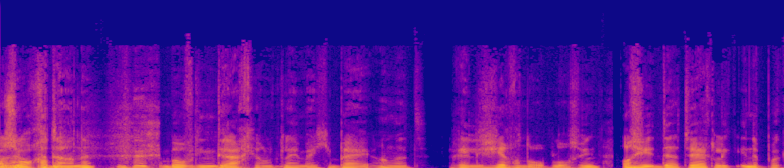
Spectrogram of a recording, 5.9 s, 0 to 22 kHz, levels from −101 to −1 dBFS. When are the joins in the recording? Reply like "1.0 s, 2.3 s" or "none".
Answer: 1.2 s, 4.6 s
